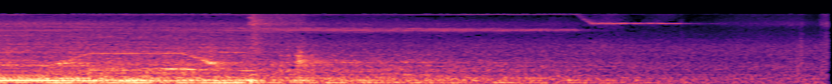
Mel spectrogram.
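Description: A lathe spins a block of wood with a loud whir, then winds down.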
